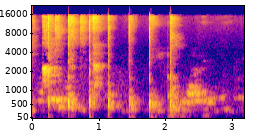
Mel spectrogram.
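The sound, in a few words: students clapping hands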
